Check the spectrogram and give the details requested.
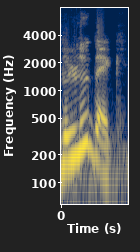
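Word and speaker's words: Lübeck: to yeah Jonathan where is this that is Lubec that is a a city in the north of Germany how do I spell that l u b e c k yes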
